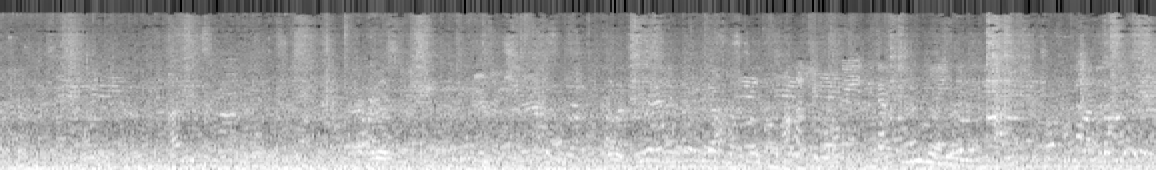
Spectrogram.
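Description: Many people chatter in the background.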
